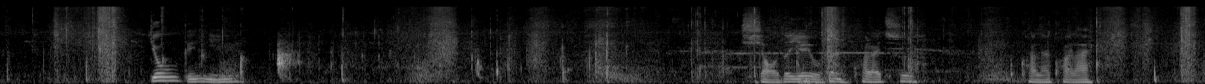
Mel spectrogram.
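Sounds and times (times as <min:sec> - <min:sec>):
buffalo crunching and chewing: 0:00.0 - 0:12.0
rustle of leaves: 0:00.0 - 0:12.0.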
